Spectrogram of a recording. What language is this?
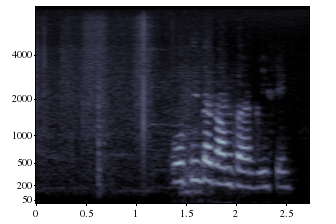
Punjabi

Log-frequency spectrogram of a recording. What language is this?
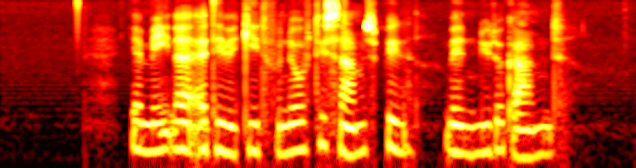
Danish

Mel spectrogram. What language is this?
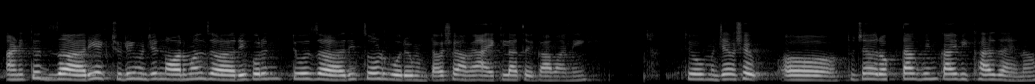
Konkani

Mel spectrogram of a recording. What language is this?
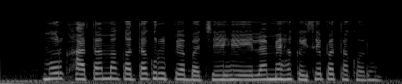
Chhattisgarhi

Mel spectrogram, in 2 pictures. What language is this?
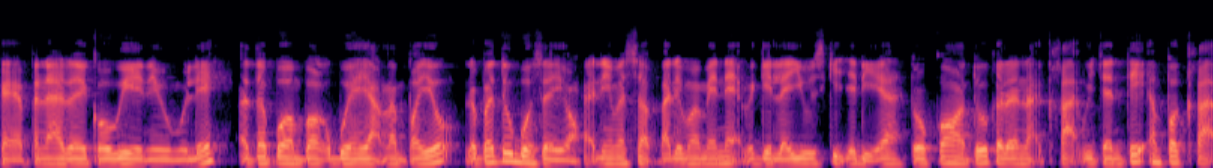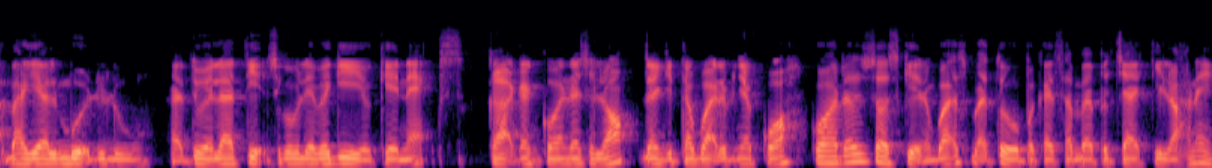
Malay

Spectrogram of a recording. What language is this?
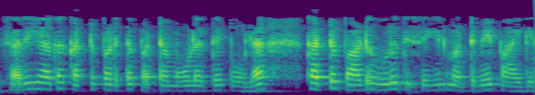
Tamil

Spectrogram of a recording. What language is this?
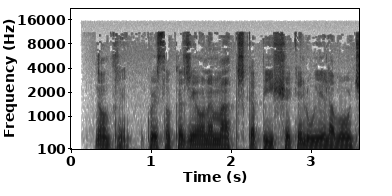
Italian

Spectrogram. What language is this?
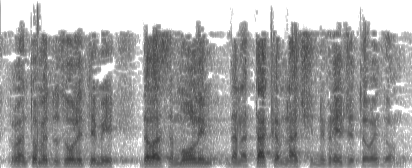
Croatian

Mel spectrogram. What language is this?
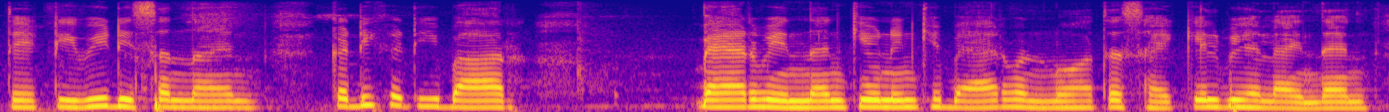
Sindhi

